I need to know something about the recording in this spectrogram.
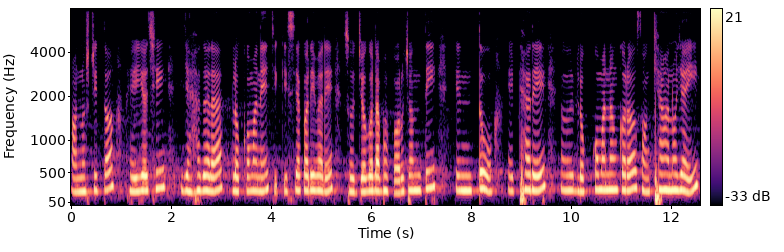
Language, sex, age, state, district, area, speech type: Odia, female, 18-30, Odisha, Dhenkanal, rural, spontaneous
